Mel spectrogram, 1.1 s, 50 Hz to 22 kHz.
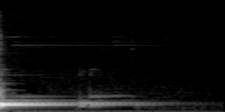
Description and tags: T2 MULTISAMPLE Recording of a wooden tone drum in a music store with a sony DAT walkman and a mono sony mic. Sampled and trimmed with a k2000
acoustic, ethnic, multisample, tone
